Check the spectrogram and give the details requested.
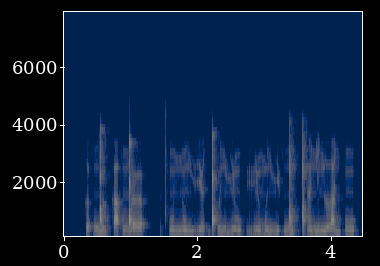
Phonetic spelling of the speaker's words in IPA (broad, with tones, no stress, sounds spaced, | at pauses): k ə˦˨ ʔ ŋ͡ǃ ɯ˦˨ k a˨˦ ʔ ŋ͡ǃ œ˧˩˧ | tʰ ũ˨˩ nː ũ˨˩ ɲ rʲ œ˧˩˧ ǃʼ ɯ˦˨ ɲ nʲ ũ˦˨ | rʲ ũ˨˩ m ɯ˨˩ ɲ nʲ ɤ˨˩ ʔ ŋ͡ǃ i˨˦ ǃʼ ɛ̃˨˦ ɲ i˦˥ ɲ lː a˨˩ ɲ ʔ ũ˦˨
